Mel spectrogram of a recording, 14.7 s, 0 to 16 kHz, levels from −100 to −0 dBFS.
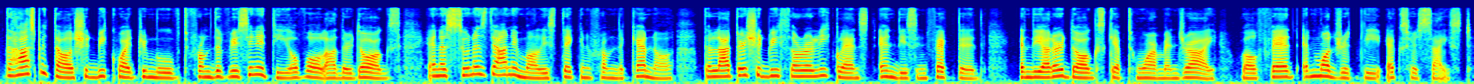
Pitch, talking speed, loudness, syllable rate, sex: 215 Hz, 185 wpm, -19 LUFS, 5.5 syllables/s, female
